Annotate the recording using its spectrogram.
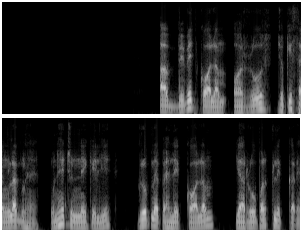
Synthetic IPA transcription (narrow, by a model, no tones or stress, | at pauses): ɐbʋɪʋɪd̪ʱkɔːləmɔːɾːoːzd͡ʒoːkisɐ̃ŋɡləɡnɦɛːʊnɦẽt͡ʃʊnːekelie | ɡɾʊpmẽpɛɦlekɔːləm | jaɾoːpɐɾklɪkːɐɾḛ̃ː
